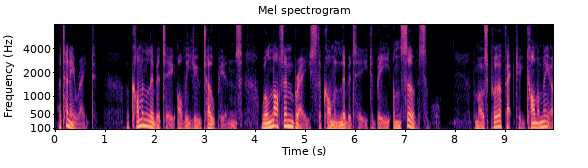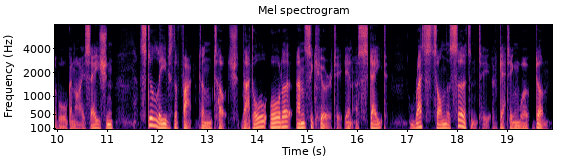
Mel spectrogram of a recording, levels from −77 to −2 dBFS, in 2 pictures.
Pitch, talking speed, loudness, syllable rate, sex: 100 Hz, 135 wpm, -20 LUFS, 4.7 syllables/s, male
